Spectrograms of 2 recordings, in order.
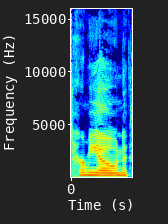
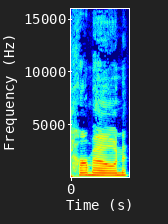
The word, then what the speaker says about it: Hermione: Like, some people told us it was Hermione. Some people told us it was Hermone. – Hermone. – Yeah. It honestly wasn't until, I don't think it was until the movies came out that I learned the right way to say her name.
